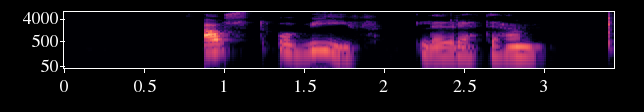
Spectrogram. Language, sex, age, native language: Icelandic, female, 40-49, Icelandic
